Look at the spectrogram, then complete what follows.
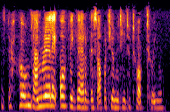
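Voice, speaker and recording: A woman's voice: mid-range voice, fairly even intonation, quick pace, noisy background, natural voice. An actress playing a genteel, anxious married woman in old radio drama style, polite and theatrical. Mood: anxious, probing. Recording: muffled old radio recording.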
